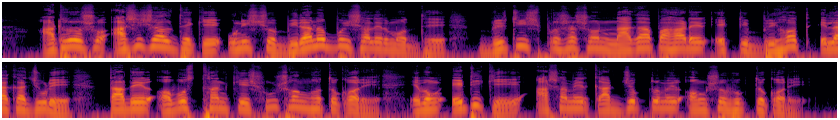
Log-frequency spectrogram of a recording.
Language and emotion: Bengali, neutral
